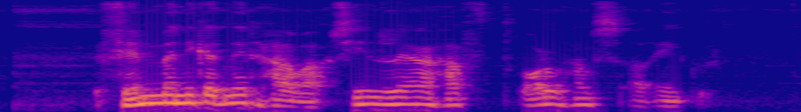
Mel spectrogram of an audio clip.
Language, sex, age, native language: Icelandic, male, 40-49, Icelandic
